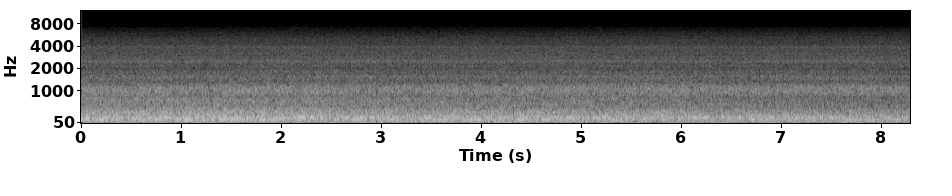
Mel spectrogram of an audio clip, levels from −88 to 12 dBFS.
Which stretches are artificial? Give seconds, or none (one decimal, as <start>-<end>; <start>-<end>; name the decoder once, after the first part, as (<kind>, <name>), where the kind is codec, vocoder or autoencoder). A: none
